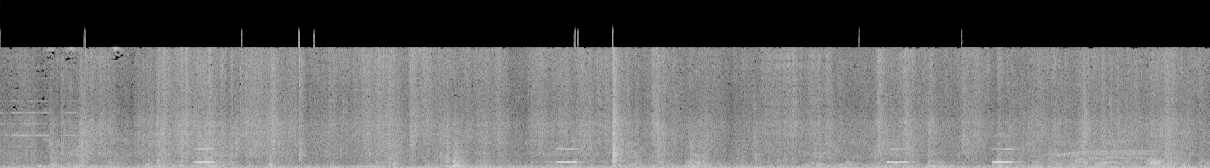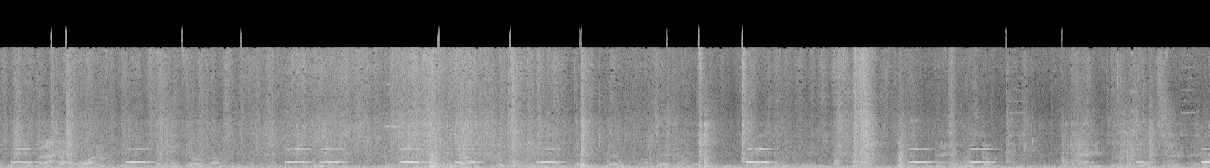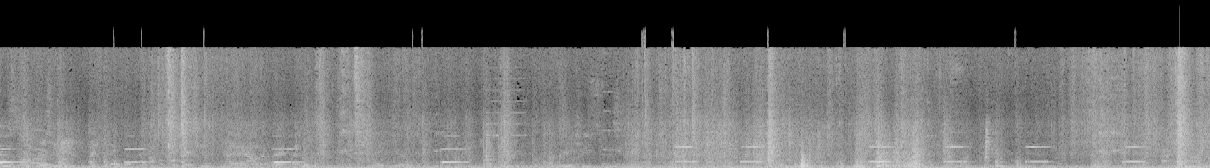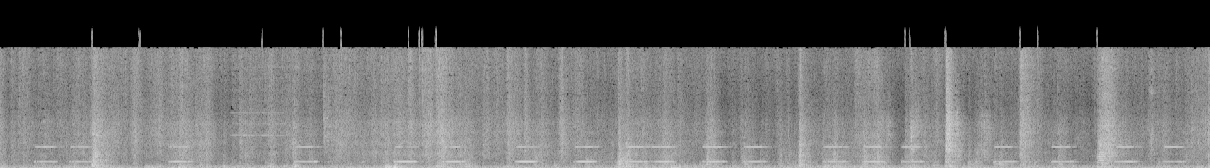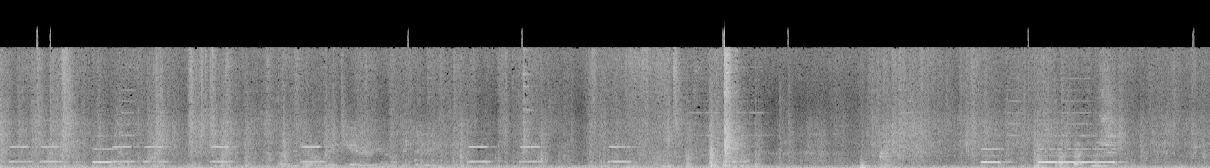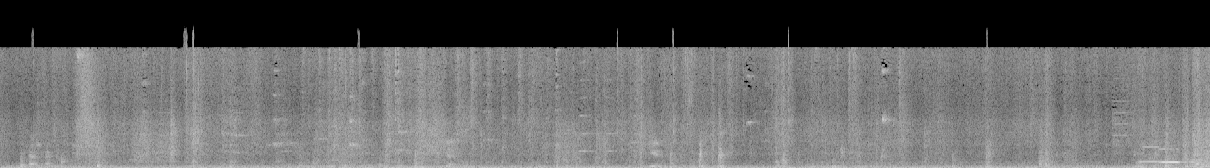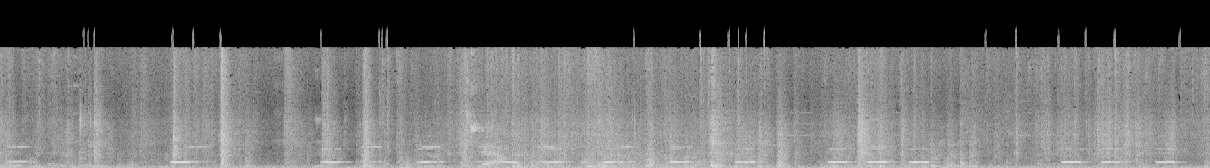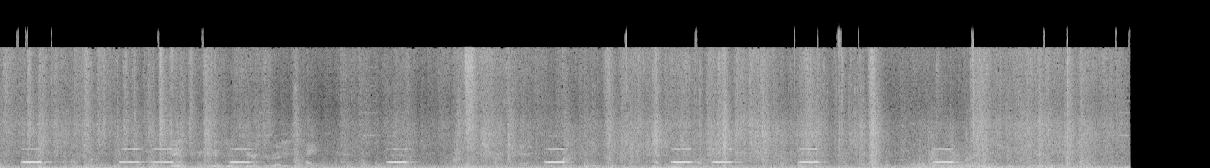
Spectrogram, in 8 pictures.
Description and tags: Bustling grocery store checkout
This is a mono recording of a busy checkout section of a supermarket here in the Midwest.
store, busy, supermarket, checkout, grocery, din, shop, cash, register, shopping, cash-register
